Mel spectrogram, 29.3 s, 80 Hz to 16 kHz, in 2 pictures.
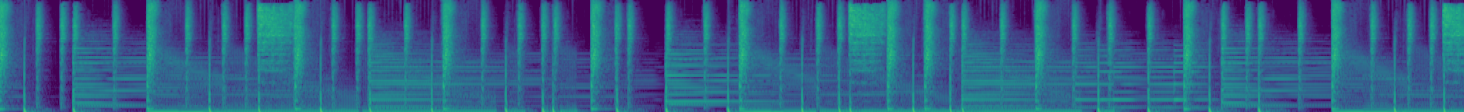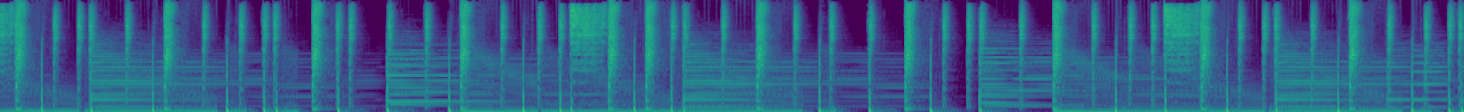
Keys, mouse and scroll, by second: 2.3 click, 3.2-3.8 ctrl+scroll up 6, 3.9-8.3 drag, 8.4 scroll up 2, 9.7-11.1 scroll up 8, 11.3 scroll down 2, 11.8-13.3 scroll up 2, 13.3 click, 13.8 click, 14.5-15.8 scroll up 10, 16.1 scroll down 2, 16.6-17.4 scroll up 4, 17.9 scroll down 2, 18.3-19.4 drag, 20.4 scroll down 2, 22.1 click, 22.7-24.7 typing, 25.3 click, 26.3 click.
